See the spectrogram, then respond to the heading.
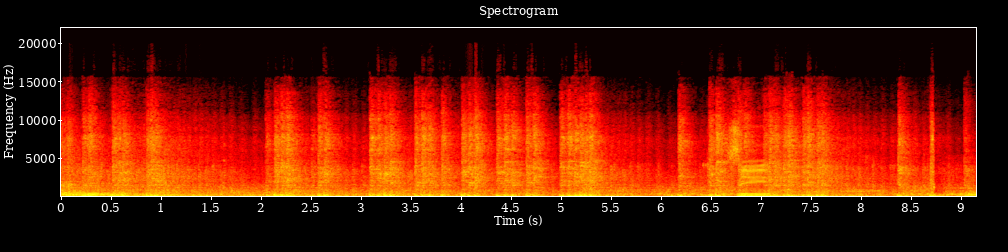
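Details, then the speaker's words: Ford 8N tractor running on residual carburetor fuel with gas turned off: ragged uneven sputtering, then shuts off as before; owner suspects fuel issue after earlier coil/distributor terminal problems; not fixed. "this is what it was doing before it would sputter like that and it would just shut back off again so we haven't actually fixed the problem"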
